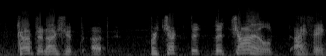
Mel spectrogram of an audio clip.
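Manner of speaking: jumpy, skittish, hurried delivery. Player voices a skittish character answering the captain; skittish, quick answer. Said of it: "he's gonna kind of like be like kind of skittish".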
